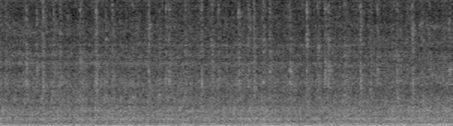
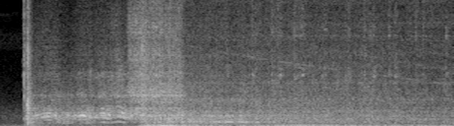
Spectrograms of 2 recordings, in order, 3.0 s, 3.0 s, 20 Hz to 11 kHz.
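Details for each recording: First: 1970s Ford pickup that sat about 25 years, running after fuel was primed up: low, steady rumble at idle with an even beat and no misses or stumbles. Runs smooth. Normal idle. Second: 1970s Ford F-series pickup with 460 big block, sat 25 years, just fitted a new fuel pump: starter spins the engine briefly, then fades without catching; cranks but not firing yet.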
